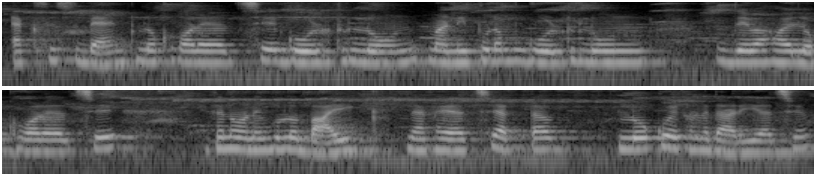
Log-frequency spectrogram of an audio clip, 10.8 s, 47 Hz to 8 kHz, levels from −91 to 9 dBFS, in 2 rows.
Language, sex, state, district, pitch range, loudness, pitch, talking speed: Bengali, female, West Bengal, Kolkata, 195-215 Hz, -31 LUFS, 205 Hz, 150 wpm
